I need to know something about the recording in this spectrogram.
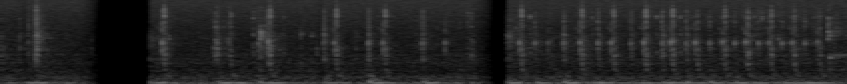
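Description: Computer keyboard keys clicking as menus are stepped through: scattered key presses, then a fast run of taps, several a second, about four seconds in, over a faint low hum. The sound cuts to dead silence briefly twice near the start.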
